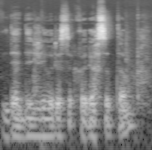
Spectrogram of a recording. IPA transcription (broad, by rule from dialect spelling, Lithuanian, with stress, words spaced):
dʲɛˈdʲɪ ˈʒʲuːrʲɪ sʊ kʊˈrʲuɔ sʊˈtɐmpɐ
